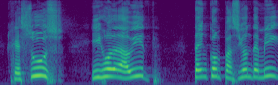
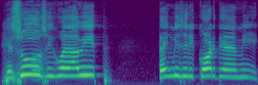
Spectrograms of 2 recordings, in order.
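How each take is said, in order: First: Loud, high cry for mercy; shouted plea. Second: High, loud, sustained desperate cry; even louder shout. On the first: Blind man calls to Jesus for mercy, shouting. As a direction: call out over a crowd. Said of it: "empieza a él a gritar". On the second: Blind man cries out over those silencing him, shouting harder. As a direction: belt out the plea over the crowd. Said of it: "se puso a gritar aún más fuerte". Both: Acted.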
